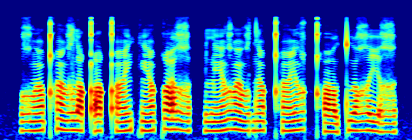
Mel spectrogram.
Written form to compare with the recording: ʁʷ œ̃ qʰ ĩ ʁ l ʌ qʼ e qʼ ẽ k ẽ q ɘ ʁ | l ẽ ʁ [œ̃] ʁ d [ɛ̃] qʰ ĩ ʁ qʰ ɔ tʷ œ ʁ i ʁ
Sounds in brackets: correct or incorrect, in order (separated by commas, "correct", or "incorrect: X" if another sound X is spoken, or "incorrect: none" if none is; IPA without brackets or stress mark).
correct, correct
